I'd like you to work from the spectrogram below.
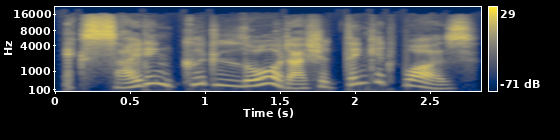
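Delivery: high, emphatic outburst; excited exclamation. Acted. Bill answers his friend about the exciting time, excited exclamation. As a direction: exclaim with excitement, pitch leaping up.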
